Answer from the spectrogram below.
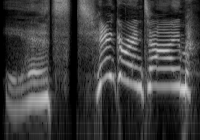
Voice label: variable chant; ashuthia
